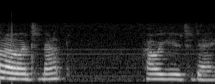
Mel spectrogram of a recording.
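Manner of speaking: sudden, put-on British accent. Greeting viewers at the start of a video: british accent. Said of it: "that British accent just came out".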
